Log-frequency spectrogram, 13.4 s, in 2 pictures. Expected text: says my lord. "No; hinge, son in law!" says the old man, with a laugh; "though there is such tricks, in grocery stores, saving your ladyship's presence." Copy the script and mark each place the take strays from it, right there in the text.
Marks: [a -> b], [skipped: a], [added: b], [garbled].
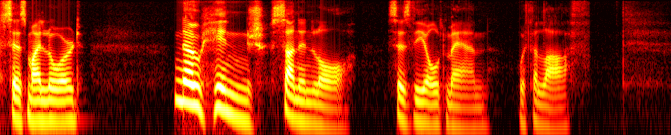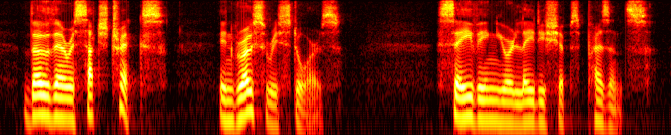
says my lord. "No; hinge, son in law!" says the old man, with a laugh; "though there is such tricks, in grocery stores, saving your ladyship's presence."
